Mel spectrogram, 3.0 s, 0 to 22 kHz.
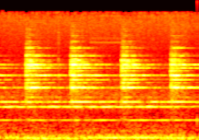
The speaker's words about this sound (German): Seit 60 Jahren hängen oben in der Glockenstube insgesamt 6 Glocken. Eine davon stammt noch aus der alten Vorgängerkirche und wurde vor genau 150 Jahren gegossen. Heute erklingt sie immer zur Wandlung während der Heiligen Messe.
